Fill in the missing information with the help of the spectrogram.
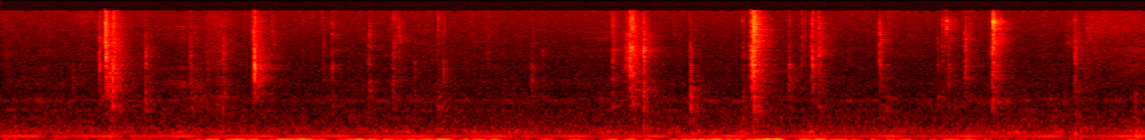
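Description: Fingertips press and tap the keys of a hollow, gold-lacquered brass saxophone, producing rapid, irregular, sharp clicks with bright, short transients. A steady low hum runs underneath throughout.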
